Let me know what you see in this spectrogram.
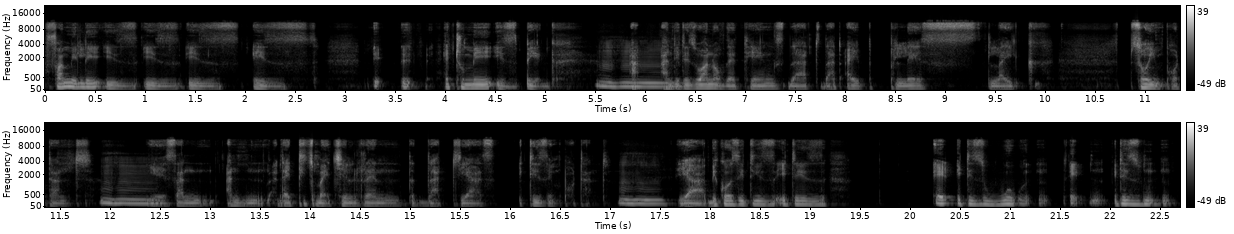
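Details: Stuttering (stammer) in an adult male hydrogeologist, who says he stammers more when hurried.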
